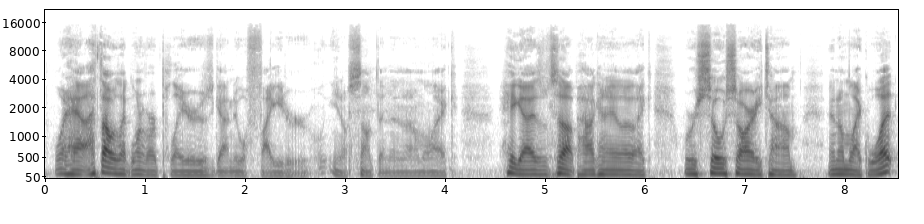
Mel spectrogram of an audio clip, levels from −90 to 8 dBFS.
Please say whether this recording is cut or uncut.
uncut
